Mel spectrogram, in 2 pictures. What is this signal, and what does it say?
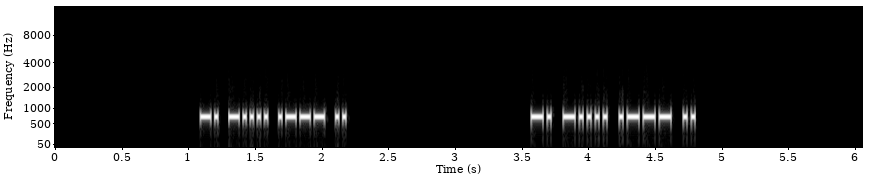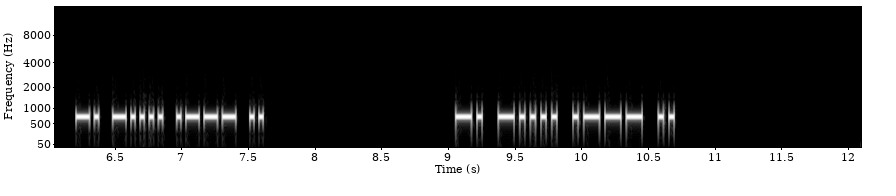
Morse code, heard as a keyed tone, about 40 wpm, 700 Hz. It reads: N6JI N6JI N6JI N6JI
